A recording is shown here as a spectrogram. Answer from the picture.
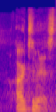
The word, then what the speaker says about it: Artemis: He made silver shrines of Artemius. I pronounce Artemius? Artemis, thank you, Artemis, brought in a lot of business.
